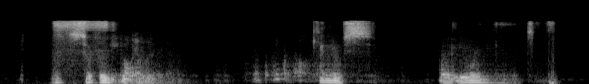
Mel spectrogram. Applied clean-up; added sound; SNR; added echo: neural mask model DeepFilterNet 3.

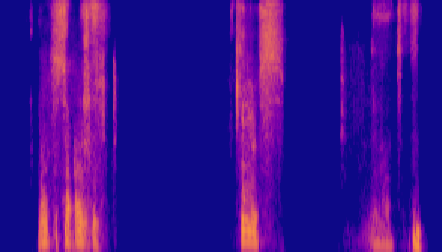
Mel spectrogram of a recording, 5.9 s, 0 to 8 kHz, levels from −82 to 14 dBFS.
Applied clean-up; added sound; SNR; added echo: neural mask model Resemble Enhance denoiser.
